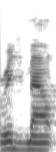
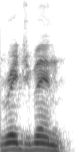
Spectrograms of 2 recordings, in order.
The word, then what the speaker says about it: Ridgemont: She always says Fast Times at Ridgemont High. No, I said Ridgemont. No, you said Ridgeman.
